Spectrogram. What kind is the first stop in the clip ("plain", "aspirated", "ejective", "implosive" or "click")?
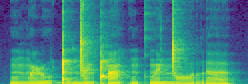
click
